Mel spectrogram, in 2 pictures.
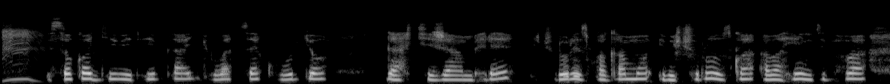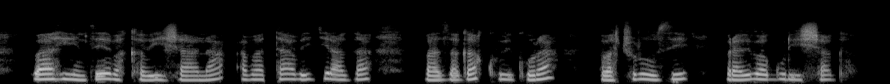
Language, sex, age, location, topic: Kinyarwanda, female, 25-35, Musanze, finance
